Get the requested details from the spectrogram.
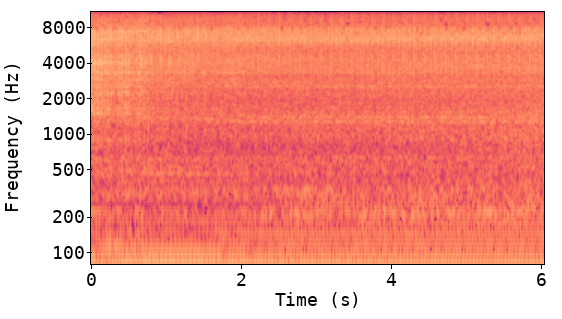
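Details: Audi A4 B6 1.8T first start after engine rebuild, temporary intercooler, coolant to be topped up: steady, even idle with dense low rumble and some hiss on top, no clear knock or miss; running normally.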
